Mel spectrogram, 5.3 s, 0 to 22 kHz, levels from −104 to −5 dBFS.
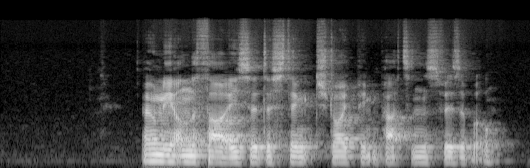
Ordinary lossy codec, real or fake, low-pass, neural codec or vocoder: none; real; 14.4 kHz; none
